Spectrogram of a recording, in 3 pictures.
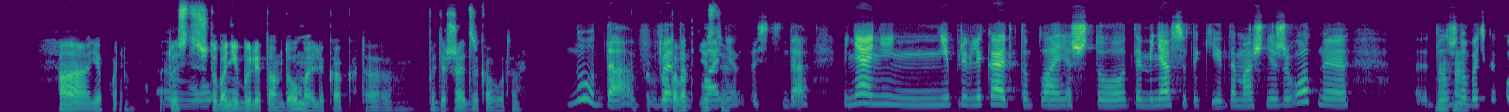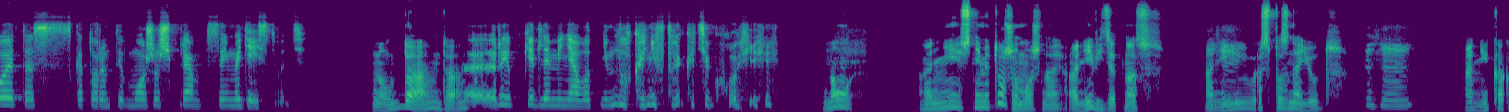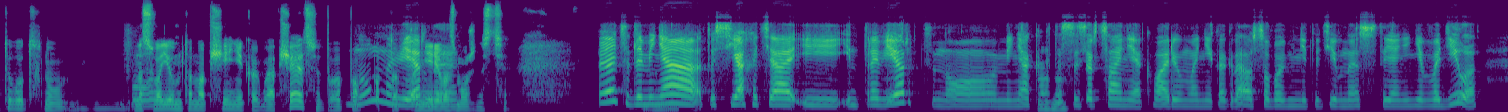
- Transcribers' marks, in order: tapping; laughing while speaking: "немного не в той категории"
- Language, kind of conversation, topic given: Russian, unstructured, Какие животные тебе кажутся самыми умными и почему?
